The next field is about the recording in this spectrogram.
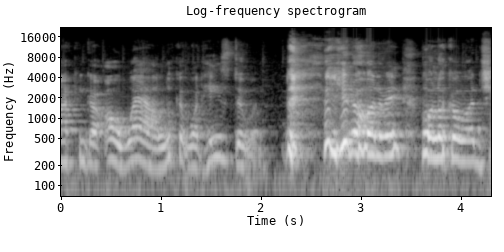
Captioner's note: laughs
